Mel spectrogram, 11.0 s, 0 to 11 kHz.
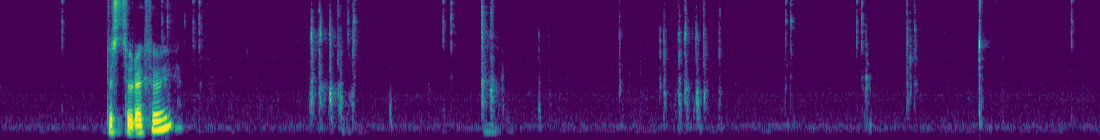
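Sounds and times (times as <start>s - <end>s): computer keyboard typing: 3.0s - 3.6s, 4.4s - 5.6s, 6.2s - 8.0s.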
